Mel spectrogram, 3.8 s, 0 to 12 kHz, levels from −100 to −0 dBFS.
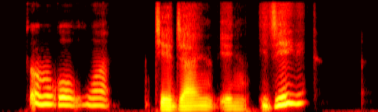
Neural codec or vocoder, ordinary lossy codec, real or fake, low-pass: codec, 16 kHz in and 24 kHz out, 0.4 kbps, LongCat-Audio-Codec, four codebook decoder; none; fake; 10.8 kHz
